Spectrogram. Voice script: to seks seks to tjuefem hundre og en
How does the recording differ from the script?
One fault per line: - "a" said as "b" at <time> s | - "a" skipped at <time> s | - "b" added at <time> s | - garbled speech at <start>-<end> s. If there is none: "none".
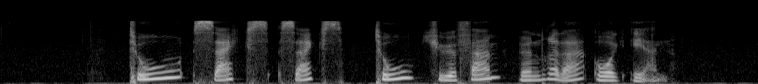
none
